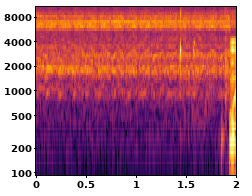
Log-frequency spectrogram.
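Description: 3D pen's filament feed motor and cooling fan running with a steady whir as it extrudes a line of plastic filament.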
